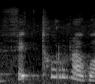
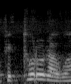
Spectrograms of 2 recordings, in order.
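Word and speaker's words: Viktor: 이 파우 발음은 F처럼 발음하라고 했는데 왜 픽토르라고 안 하고 빅토르라고 하나요?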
